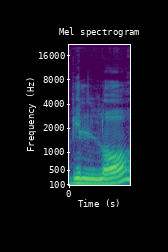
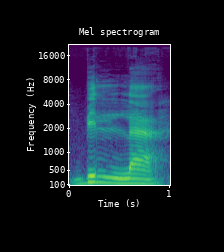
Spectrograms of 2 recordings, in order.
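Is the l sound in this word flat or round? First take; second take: round; flat. First: The l sound is heavy and round. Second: The l sound is light and flat. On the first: The speaker calls it wrong. "not billah" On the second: The speaker calls it right. "we're gonna say billah"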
